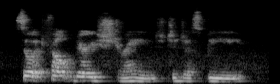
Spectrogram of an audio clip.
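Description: Over noticeable background noise, a woman with an American accent speaks at a fairly low pitch. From California. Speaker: essential oils business owner. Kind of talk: casual chat. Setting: roundtable recorded in person.

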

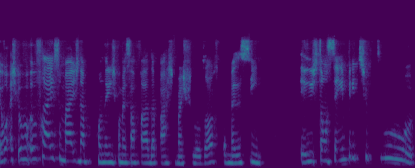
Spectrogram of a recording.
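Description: Talking at a fairly quick pace, a woman has an ordinary speaking voice at a medium pitch. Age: 20s. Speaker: biomedicine student. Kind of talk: casual chat. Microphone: audio problems.

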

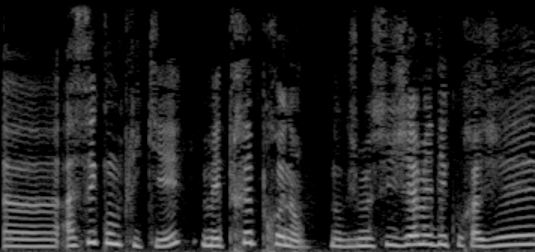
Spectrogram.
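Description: With a Belgian accent, a woman with a high voice speaks at a fairly slow pace and ordinary pitch variation, the sound dry and close with no echo. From Belgium. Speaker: teacher and video blogger on philosophy. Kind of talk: solo video commentary. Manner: hesitant, with frequent fillers.

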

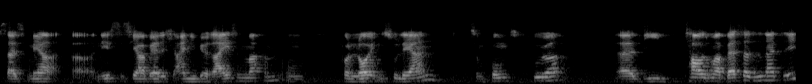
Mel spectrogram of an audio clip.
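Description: A man talks at a moderate pace with an unremarkable speaking voice, fairly high in pitch. His pitch varies ordinarily while his loudness swings widely. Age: 20s. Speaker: vegan nutrition coach and podcaster. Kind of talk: casual interview chat. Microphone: occasionally bad connection.

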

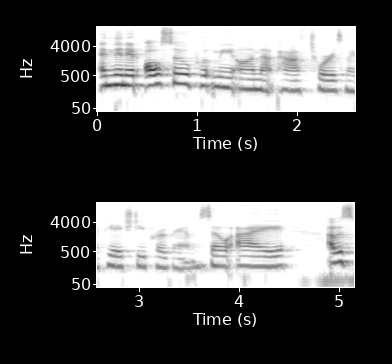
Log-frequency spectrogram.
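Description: A woman with an American accent speaks in a normal speaking voice at medium pitch and a moderate pace. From Oklahoma. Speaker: pro-life ministry leader and adoptive mother. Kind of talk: interview.

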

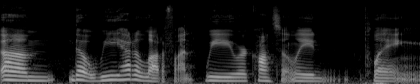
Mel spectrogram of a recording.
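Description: This woman has a normal speaking voice, fairly low in pitch, and she talks at a fairly slow pace with fairly even intonation on a very clean recording with a silent background. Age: 30s. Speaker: singer. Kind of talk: casual chat.

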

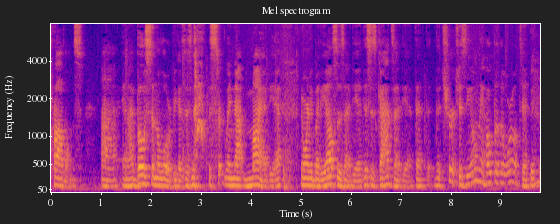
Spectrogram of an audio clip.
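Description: A man's medium-pitched voice with an American accent, moderate pace, ordinary pitch variation, and audible room echo. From US Midwest, Kansas City, Missouri. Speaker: podcast co-host. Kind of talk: casual chat.

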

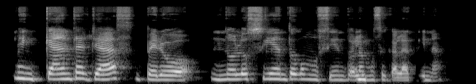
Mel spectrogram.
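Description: A woman's unremarkable speaking voice, fairly high in pitch, with fairly even intonation and a fairly slow pace. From Ecuador. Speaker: singer. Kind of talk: interview.

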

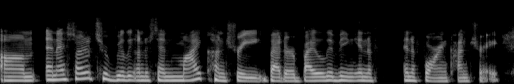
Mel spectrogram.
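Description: The speaker talks at a fairly quick pace with a New York accent. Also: woman. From New York City. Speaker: internship program founder. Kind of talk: interview.

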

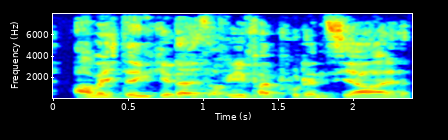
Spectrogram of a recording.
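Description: Keeping fairly even intonation, a man with a medium pitch talks fairly quickly. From northern Germany, Schleswig-Holstein. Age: 30s. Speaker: startup operations manager. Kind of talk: casual interview. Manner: fast.

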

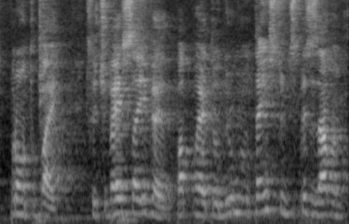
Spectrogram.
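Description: Through noticeable background noise and audible room echo, a man speaks with a high pitch. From Brazil, São Paulo state (Sorocaba region). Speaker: funk singer. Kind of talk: casual chat.

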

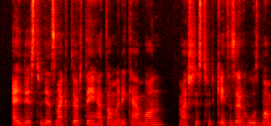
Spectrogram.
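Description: Delivery is fairly quick, in a monotone, flat intonation. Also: woman. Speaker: podcast co-host. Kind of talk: casual chat.

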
